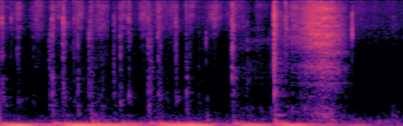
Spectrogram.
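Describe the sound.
Keys clatter on a keyboard as a question is typed to a WhatsApp chatbot. The keystrokes are many, quick and irregular, quiet, with no talking.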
